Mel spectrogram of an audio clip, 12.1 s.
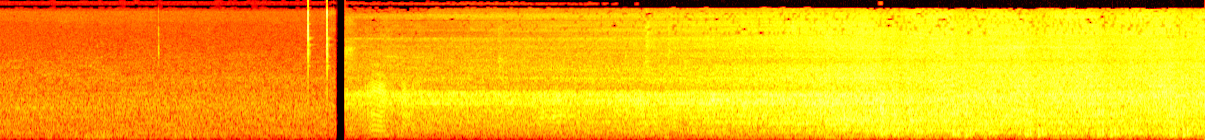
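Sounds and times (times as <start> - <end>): electric train rolling past: 3.5 - 12.0.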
